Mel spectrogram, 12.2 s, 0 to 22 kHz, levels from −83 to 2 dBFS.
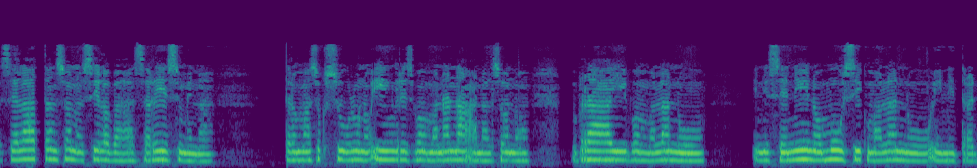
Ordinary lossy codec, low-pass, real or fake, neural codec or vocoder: AAC, 24 kbps; 7.2 kHz; fake; codec, 16 kHz, 8 kbps, FreqCodec, larger model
